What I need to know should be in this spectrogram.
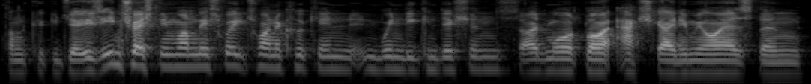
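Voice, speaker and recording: A man's voice: medium pitch, fast. A man, co-hosting a podcast in casual, rambling banter full of swearing and rhetorical questions. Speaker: podcast co-host.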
